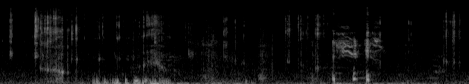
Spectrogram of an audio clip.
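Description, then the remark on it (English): Loud, brittle crunching of a crisp, spicy tortilla chip being bitten and chewed, with irregular sharp snaps and grinding bursts over a few seconds, no talking. “All right, chip cheers.”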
